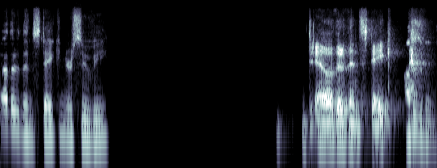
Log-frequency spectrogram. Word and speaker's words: sous vide: Have you cooked anything other than steak in your sous vide?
